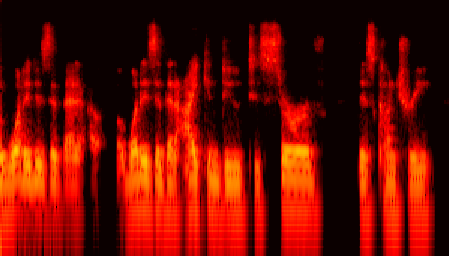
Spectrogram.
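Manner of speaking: ordinary talk, nothing marked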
